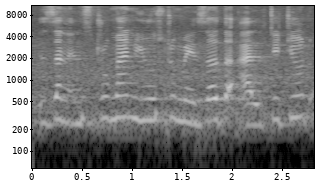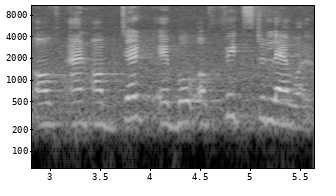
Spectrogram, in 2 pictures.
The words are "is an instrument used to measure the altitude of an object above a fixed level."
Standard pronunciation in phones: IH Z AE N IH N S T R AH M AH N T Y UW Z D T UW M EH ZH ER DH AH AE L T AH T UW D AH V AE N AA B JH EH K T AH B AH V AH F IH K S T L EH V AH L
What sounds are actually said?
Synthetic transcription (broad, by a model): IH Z AE N IH N S T R AH M AH N T Y UW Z T UW M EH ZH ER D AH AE L T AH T UW D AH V AE N AA B JH EH K T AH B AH AH F IH K S T L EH V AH L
